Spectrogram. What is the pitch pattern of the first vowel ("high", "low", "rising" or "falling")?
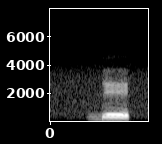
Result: low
